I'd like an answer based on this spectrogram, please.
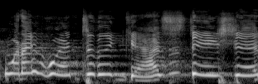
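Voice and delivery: put-on very high, slow, whiny weepy child; high crying child voice; sad kid voice. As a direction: whimper it like a sulking kid. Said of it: "I could also sound really sad".

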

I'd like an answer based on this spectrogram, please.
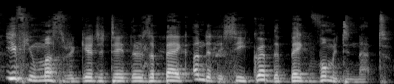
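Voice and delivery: put-on formal African-accented cab driver. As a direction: give the big word a comic African accent. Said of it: "if you say a big word in a funny accent".

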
